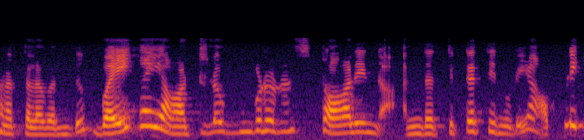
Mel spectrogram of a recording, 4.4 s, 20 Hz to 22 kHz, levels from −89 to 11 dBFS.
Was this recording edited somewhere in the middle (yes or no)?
no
